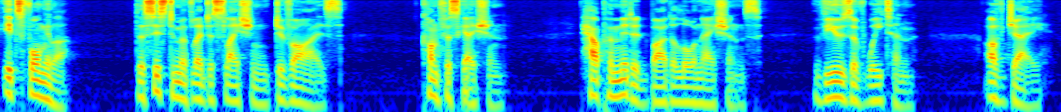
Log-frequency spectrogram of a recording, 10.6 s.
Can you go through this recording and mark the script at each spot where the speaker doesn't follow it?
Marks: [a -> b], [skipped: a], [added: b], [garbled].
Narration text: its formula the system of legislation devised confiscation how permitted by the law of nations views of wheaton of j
its formula the system of legislation [devised -> devise] confiscation how permitted by the law [skipped: of] nations views of wheaton of j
